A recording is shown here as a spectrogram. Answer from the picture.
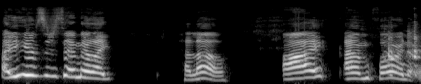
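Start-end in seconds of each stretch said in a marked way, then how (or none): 1.8-4.2 slow, stiff, mechanical robot voice. Describing a man sitting still before the camera, imitating him: robot-like voice. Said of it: "he was like a robot".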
